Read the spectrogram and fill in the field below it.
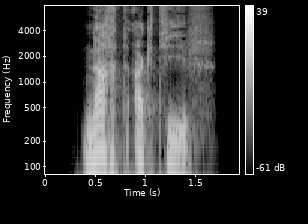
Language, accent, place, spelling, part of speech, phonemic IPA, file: German, Germany, Berlin, nachtaktiv, adjective, /ˈnaχtʔakˌtiːf/, De-nachtaktiv.ogg
- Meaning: nocturnal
